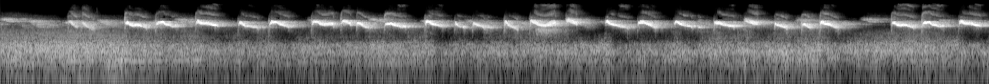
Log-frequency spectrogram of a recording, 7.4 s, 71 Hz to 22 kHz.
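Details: Caged white-eye, locally called Puteh, kept on a health supplement, recorded 03/08/2020: rapid high twittering song of short, sharp slurred notes, about two per second, in near-continuous bursts with a faint low hum behind.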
